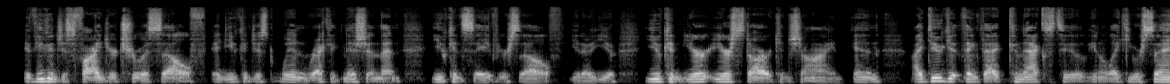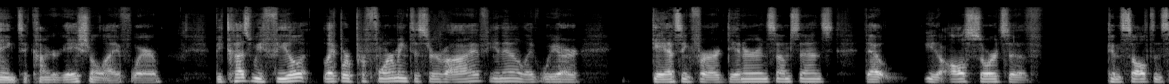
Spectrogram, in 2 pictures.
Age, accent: 30-49, American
